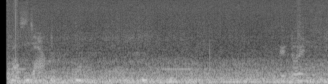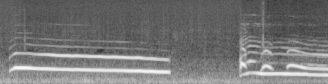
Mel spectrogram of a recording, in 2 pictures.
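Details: White female Siberian Husky puppy howling on the day she was brought home: faint noisy start with soft voices, then two loud, long, slightly falling tonal howls, the second beginning with a quick upward scoop.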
